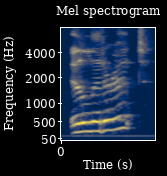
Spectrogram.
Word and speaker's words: illiterate: Then when we add illiterate, illiterate, it's just like literate with an ill beforehand. So you can kind of think about it like illiterate, illiterate. Maybe a little secondary stress on the ill if you're trying to really highlight illiterate versus literate.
